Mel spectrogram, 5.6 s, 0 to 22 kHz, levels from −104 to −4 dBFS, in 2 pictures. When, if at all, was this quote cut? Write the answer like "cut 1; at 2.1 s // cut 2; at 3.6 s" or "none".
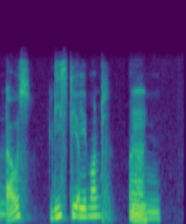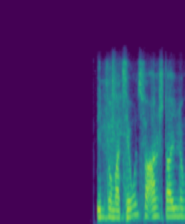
cut 1; at 1.2 s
